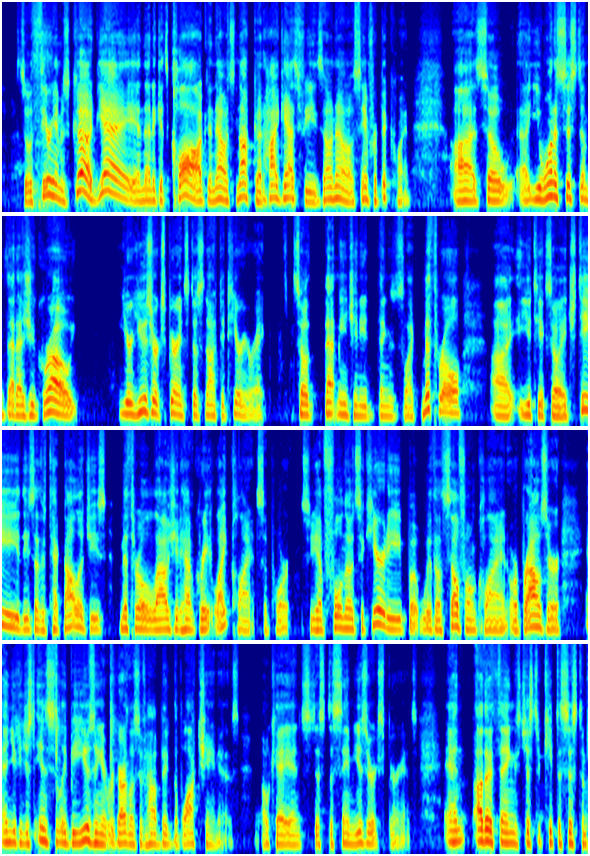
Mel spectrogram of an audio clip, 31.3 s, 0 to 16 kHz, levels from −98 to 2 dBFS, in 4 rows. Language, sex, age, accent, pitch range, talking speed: Italian, male, 40-59, American, 130-155 Hz, 205 wpm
